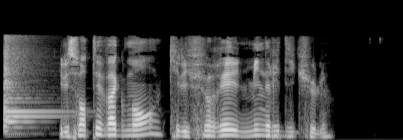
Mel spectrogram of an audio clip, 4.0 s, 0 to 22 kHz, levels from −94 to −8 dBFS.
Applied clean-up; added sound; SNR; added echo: none; Snare drum; 7 dB; none.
